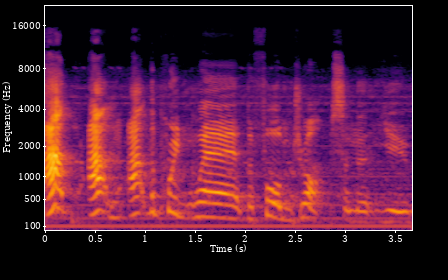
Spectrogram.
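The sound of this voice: An unforced reading voice carries the whole clip.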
